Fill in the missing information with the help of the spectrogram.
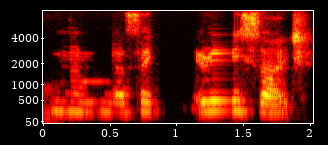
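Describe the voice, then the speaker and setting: A woman's voice: a little high, completely flat delivery, dark tone, lo-fi sound, faint music behind. A woman student, reading vocabulary words carefully one by one. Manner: careful, slow word-by-word reading.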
